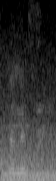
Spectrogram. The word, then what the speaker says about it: Hennessy: How do you say Hennessy? Hennessy? Hennessy. Hennessy. Like Tennessee.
